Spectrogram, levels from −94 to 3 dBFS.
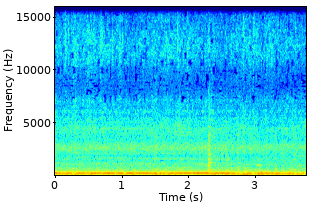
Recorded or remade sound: recorded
